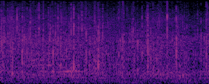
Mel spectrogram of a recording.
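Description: Many hands clapping together in a dense, steady burst of applause that stays even for a couple of seconds, with no voices.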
